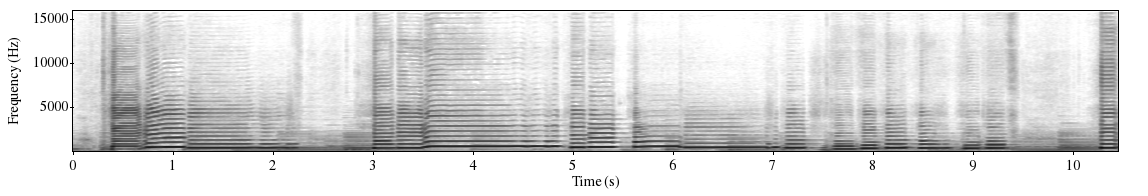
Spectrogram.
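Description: Saxophone playing a jazz melody, with long held notes in the first half, several of them scooped up into pitch, and quicker, shorter notes later. Digital piano chords play underneath.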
